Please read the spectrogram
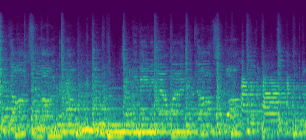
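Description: A small band of acoustic guitar, electric guitar and upright double bass playing live. The bass plays a moving line, its notes changing about every half second under plucked guitar chords.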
